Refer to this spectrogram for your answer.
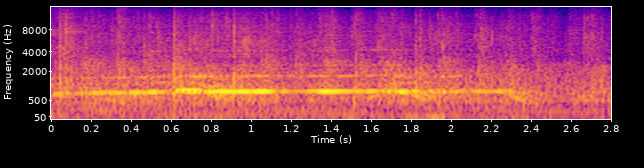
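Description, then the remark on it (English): A crowd applauds steadily for a few seconds for a man after a prayer, dense hand claps at moderate volume while a sustained musical tone, like an organ or keyboard, hums underneath. “Yeah, give him a hand clap.”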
